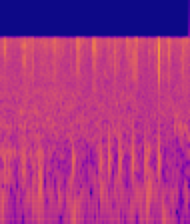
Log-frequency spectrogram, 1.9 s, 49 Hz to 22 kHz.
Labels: {"label": "biophony, pulse", "recorder": "SoundTrap 500"}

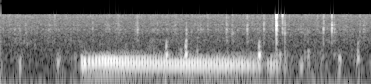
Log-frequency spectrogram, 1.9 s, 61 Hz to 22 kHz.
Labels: {"label": "biophony, growl", "recorder": "SoundTrap 600 or HydroMoth"}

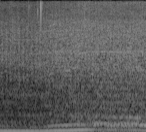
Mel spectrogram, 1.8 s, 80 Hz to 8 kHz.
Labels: {"label": "anthrophony, boat engine", "recorder": "SoundTrap 500"}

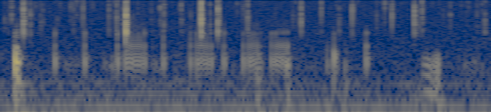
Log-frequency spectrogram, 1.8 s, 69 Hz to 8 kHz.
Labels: {"label": "biophony, knock croak", "recorder": "SoundTrap 300"}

